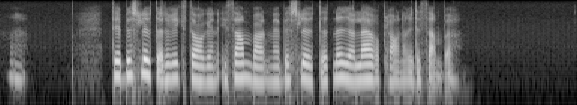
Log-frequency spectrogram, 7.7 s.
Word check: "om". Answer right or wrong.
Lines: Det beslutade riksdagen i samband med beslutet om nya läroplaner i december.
wrong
